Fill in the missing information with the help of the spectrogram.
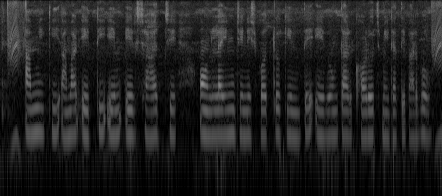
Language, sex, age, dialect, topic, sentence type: Bengali, female, 18-24, Northern/Varendri, banking, question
